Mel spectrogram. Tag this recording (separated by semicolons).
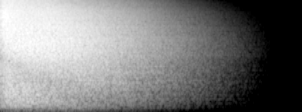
convolution; space-designer; ir; reverb; uad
